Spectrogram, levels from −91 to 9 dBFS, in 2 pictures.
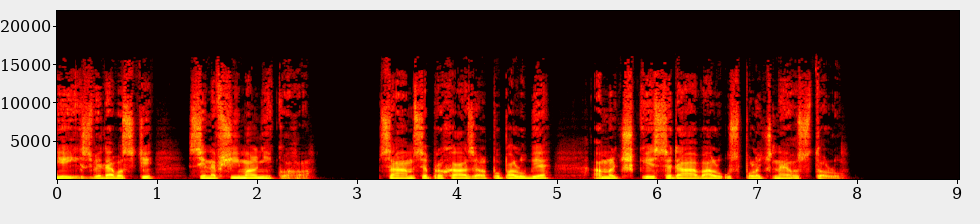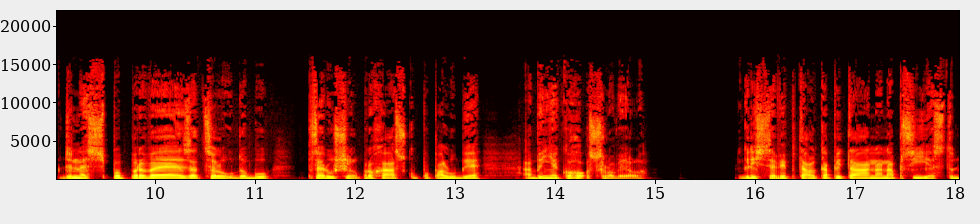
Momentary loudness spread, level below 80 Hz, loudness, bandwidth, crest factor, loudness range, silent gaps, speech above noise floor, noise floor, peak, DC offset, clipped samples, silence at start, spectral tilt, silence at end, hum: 11 LU; -44 dBFS; -20 LUFS; 15 kHz; 20 dB; 4 LU; 2.91-2.97 s, 3.04-3.22 s, 8.12-9.02 s, 15.49-15.79 s; 66 dB; -85 dBFS; 0 dBFS; under 0.1%; under 0.1%; 0 s; -5 dB/octave; 0 s; none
